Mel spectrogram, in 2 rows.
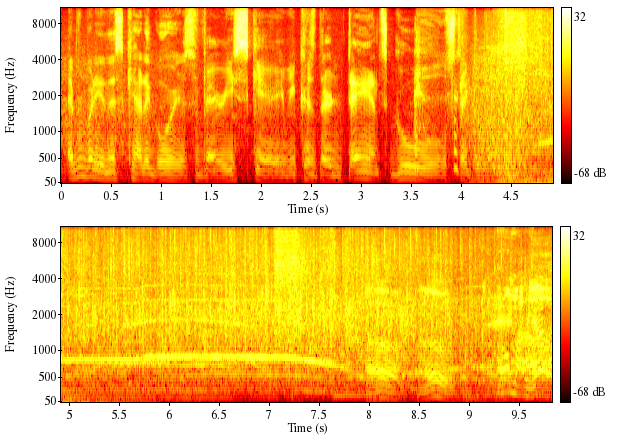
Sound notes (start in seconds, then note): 4.6 audience cheering and clapping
